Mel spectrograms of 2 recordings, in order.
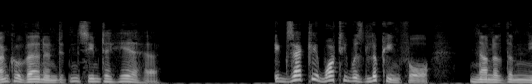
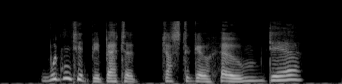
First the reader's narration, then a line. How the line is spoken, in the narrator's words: Aunt Petunia suggested timidly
